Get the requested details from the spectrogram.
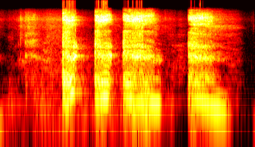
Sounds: Throat clearing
